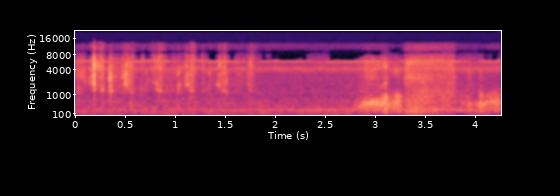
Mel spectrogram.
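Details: Wild raccoons eating close up in the wild: sharp crunching, clicking chews during the first two seconds, then a low, rough, growly murmur builds and continues to the end over a steady faint hum.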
